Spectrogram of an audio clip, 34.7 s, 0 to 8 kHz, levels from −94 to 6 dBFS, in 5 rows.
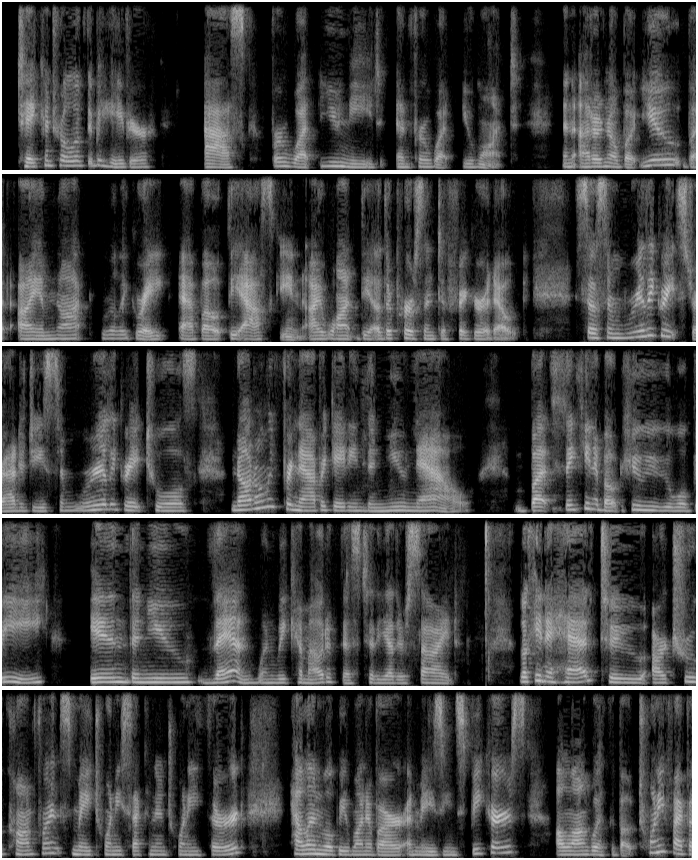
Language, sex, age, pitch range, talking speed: English, female, 50-69, 170-205 Hz, 170 wpm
